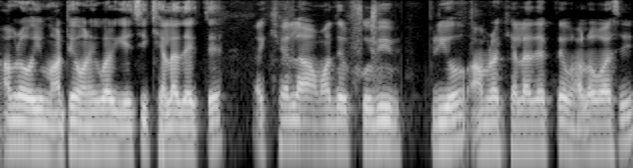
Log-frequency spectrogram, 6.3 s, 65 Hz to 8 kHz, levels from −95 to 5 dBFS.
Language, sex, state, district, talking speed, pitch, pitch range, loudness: Bengali, male, West Bengal, Kolkata, 140 wpm, 120 Hz, 115-125 Hz, -16 LUFS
